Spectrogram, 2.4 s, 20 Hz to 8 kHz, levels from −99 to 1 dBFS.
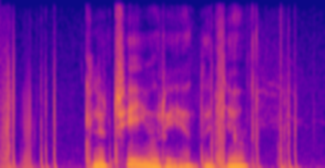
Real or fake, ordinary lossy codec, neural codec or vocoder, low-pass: real; none; none; none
